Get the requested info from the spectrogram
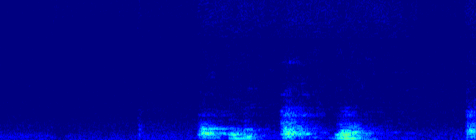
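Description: A dog barking: three short barks in quick succession about a second in.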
